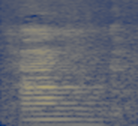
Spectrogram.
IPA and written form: hæŋg (hang)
